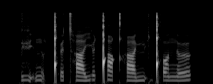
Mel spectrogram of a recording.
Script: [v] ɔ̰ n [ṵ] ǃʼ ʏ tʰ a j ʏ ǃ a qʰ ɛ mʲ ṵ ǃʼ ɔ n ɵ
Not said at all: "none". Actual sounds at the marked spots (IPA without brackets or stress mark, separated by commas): vʲ, ṵ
